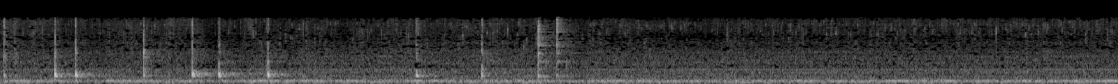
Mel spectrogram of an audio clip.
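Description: Sliced onions and garlic sizzling steadily in hot oil in a metal pot as they brown. During the first half, a spoon clinks against the pot a dozen or so times as they are stirred.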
